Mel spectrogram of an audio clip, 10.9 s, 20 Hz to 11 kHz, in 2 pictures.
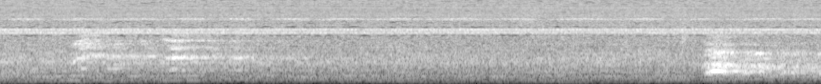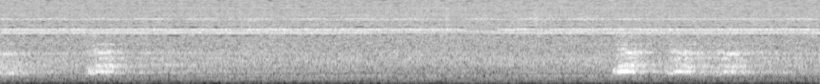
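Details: Rex, a dog running around at night, recorded on 7 October 2018: a few distant harmonic barks spaced several seconds apart, two close together near the middle, over a steady high electrical whine.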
